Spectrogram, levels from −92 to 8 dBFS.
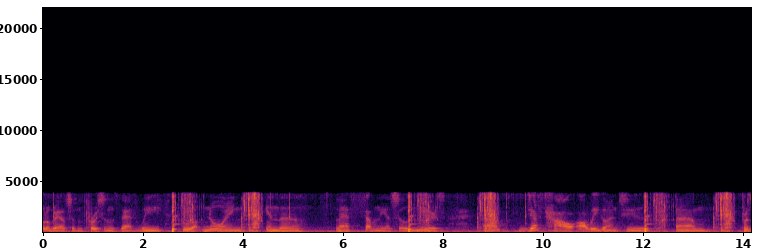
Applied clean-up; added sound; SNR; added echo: none; Splash, splatter; 1 dB; reverberation time 1.4 s.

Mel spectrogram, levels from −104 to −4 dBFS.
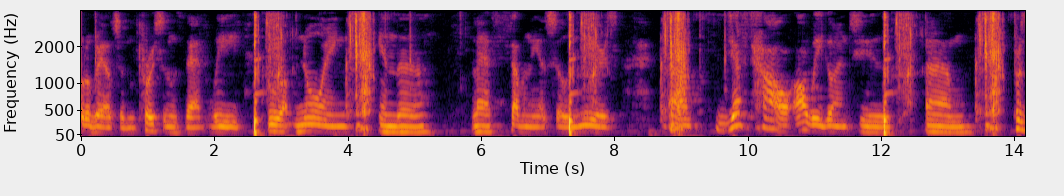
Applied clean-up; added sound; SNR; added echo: classical method WPE with log-MMSE.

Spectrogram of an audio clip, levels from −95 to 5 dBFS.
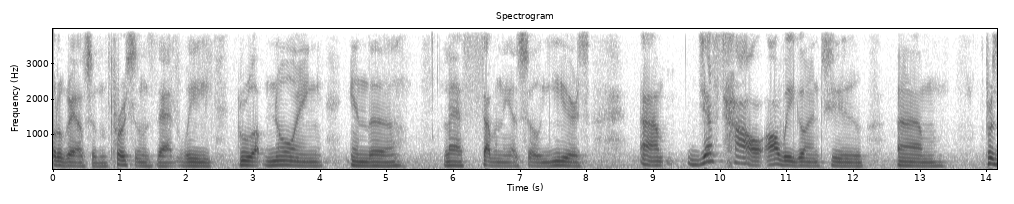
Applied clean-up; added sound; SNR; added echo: none; none; none; none.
